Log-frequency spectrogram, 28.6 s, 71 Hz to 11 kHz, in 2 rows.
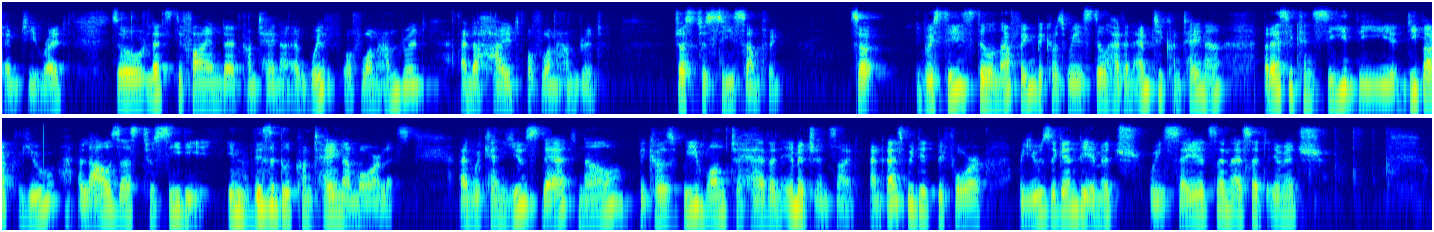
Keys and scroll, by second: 6.2 super+s, 7.1 alt+super+l, 7.4 super+s, 8.0 super+Right, 19.7 alt+super+l, 19.9 super+s, 21.2 super+Right, 21.8 ctrl+space.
